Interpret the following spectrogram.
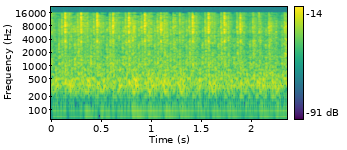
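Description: Domestic sewing machine running steadily at speed, its needle stitching through a quilt in free-motion quilting with a fast, even stitching rhythm.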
